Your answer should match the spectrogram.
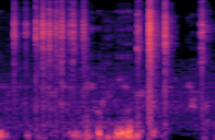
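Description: Computer keyboard keys clicking in a quick, irregular run of keystrokes, with a brief pause near the end.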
